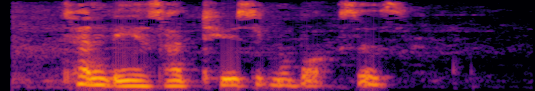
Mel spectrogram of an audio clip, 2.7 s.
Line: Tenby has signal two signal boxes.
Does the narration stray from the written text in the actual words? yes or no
yes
